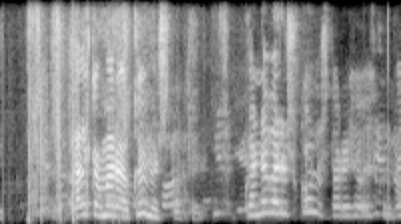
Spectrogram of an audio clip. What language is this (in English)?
Icelandic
